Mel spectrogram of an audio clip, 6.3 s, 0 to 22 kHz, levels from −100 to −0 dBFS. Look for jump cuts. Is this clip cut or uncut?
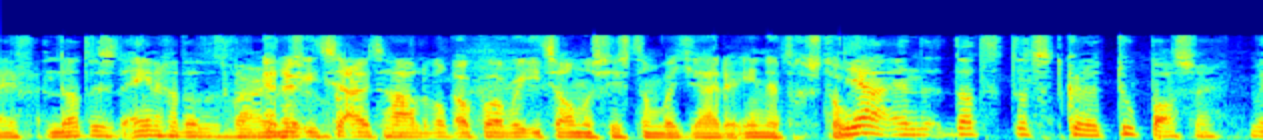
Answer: cut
